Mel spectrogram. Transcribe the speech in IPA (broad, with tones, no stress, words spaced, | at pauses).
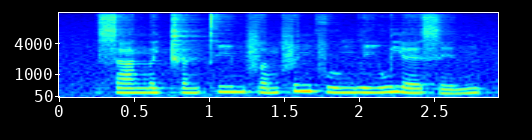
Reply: saː˨ŋɐ˨˧jkʰɐ˨n t̪ʰiː˧mfɐ˨˥mfɪ˥ŋ fuː˨ŋliː˨˥wjɛː˨ sɪ˨˥ŋ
